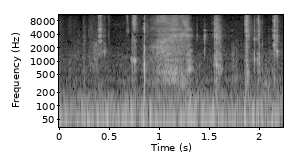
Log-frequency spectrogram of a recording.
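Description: Mouth sounds of chewing a chocolate-coated ice cream bar: a few sharp clicks and crackles, with a short crunch about a second in.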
